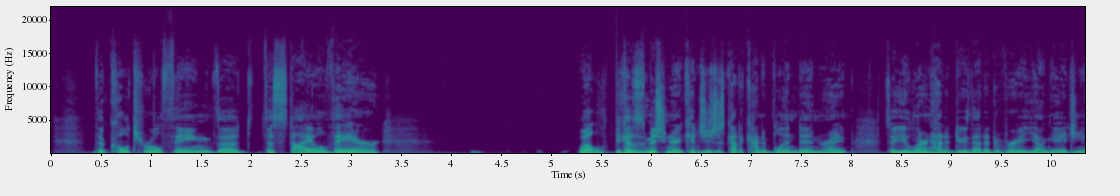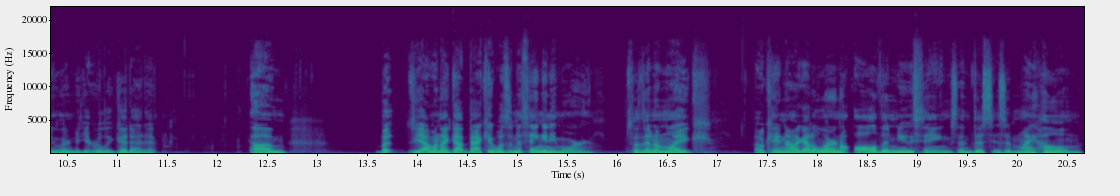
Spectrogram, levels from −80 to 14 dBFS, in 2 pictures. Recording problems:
none

